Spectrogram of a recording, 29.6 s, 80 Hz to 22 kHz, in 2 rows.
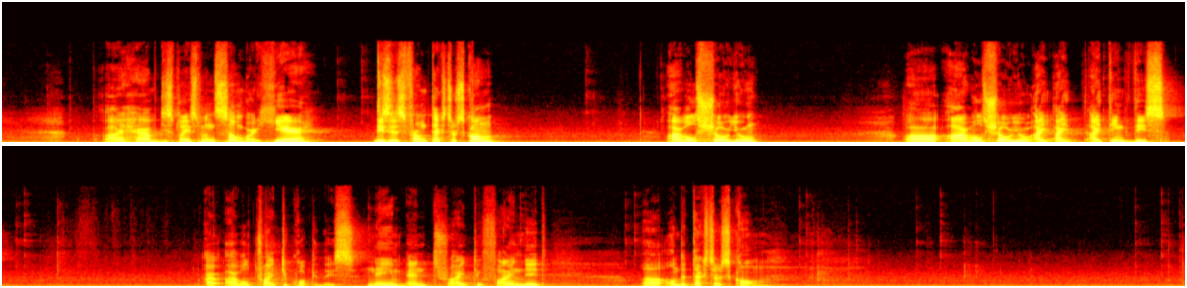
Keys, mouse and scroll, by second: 0.8 middle click, 1.7 middle click, 1.8 middle click, 2.1-2.4 scroll up 1, 3.1 click, 4.1 click, 5.6 click, 8.2 click, 8.3 click, 13.4 click, 13.5 click, 13.6 click, 13.7 click, 13.8 click, 13.9 double click, 14.9 click, 15.0 click, 17.9 ctrl+c, 19.3 click, 19.4 click, 21.1 click, 21.3 click, 22.5 click, 22.6 click, 23.9 click, 23.9 click, 24.7 click, 24.8 ctrl+click, 24.8 ctrl+v, 26.1 click, 26.8 Delete, 28.9 click, 29.3 BackSpace.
